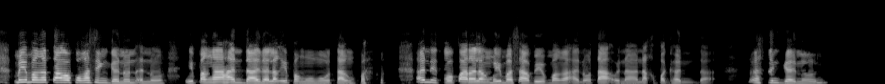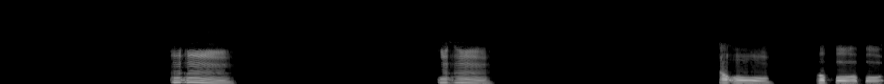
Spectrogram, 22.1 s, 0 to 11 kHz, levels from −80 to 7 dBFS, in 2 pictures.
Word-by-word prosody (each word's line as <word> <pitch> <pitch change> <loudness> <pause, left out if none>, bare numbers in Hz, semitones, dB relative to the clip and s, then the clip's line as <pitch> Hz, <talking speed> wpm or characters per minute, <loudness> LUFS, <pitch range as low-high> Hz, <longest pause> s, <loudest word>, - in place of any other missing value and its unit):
May 310 +1 +3
mga 310 -1 +5
tao 290 -1 +8
po 280 -1 -1
kasing 285 -2 +1
gano'n 215 +1 -2 0.2
ano, 180 -1 -9 0.2
ipanghahanda 230 -1 +5
na 210 - +4
lang 235 +3 +2
ipangungutang 195 -7 -4
pa. 215 - -6 0.7
Ano 300 -1 +1
'to, 250 -1 -3
para 245 0 +6
lang 240 -1 +3
may 220 - -1
masabi 210 -3 +1
yung 190 - -19
mga 190 -1 -3
ano 175 +4 -8
tao 180 0 -1
na 165 -2 -7
nakapaghanda, 160 -4 -9 0.5
parang 255 0 -6
gano'n? 205 +1 -3 3.0
Mm. 260 - -8 2.5
Mm. 230 -8 -11 2.8
Oo. 185 -6 -5 0.6
Opo, 175 -4 -5
opo, 160 - -11
215 Hz, 85 wpm, -22 LUFS, 180-245 Hz, 3.0 s, tao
